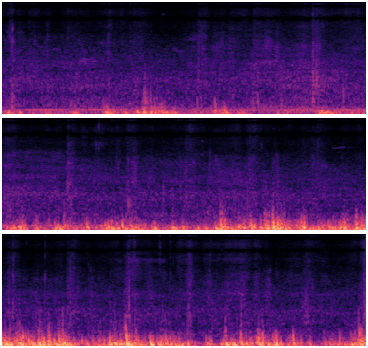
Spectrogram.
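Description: Footsteps of a person walking outdoors, crossing from concrete onto dirt ground covered in pine needles and twigs, with the scuff and handling of the phone being carried; the steps grow louder from about five seconds in. A faint steady low hum runs under the first four seconds.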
